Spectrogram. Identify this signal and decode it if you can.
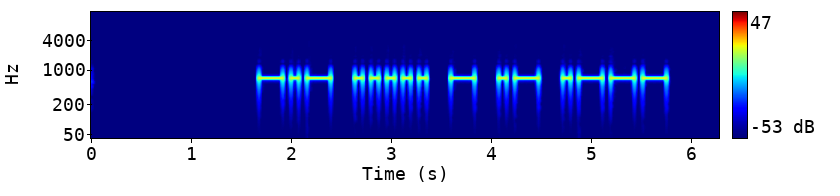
Morse code, heard as a keyed tone, about 15 wpm, 700 Hz. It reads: K5TAJ
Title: USA Call Signs - 5 Characters - Repeated 3x - 15wpm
